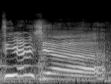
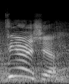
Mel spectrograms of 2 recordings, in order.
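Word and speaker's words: Tirzha: Tia. What? Say that again. Ta. Can you spell that?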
